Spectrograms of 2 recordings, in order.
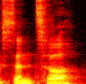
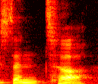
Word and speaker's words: centre: Next week I will go to the shopping centre. Don't pronounce the R. Shopping centre. Water. Better. We don't pronounce the R's at the end of the word.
